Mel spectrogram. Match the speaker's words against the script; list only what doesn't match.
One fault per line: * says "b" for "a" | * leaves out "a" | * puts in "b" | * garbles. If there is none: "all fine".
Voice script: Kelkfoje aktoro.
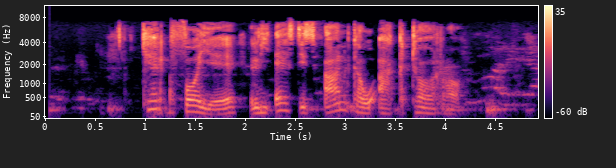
* puts in "li estis ankaŭ"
